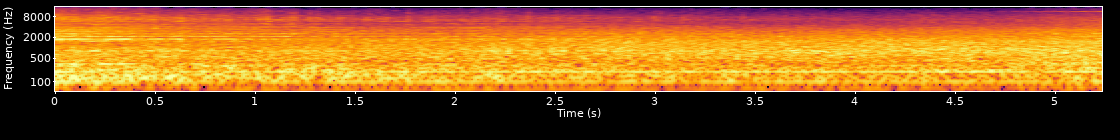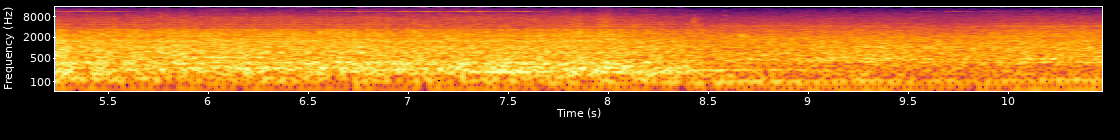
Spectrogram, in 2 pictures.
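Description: Steady rumble of motor vehicle engines, a low hum that eases a little near the end.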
